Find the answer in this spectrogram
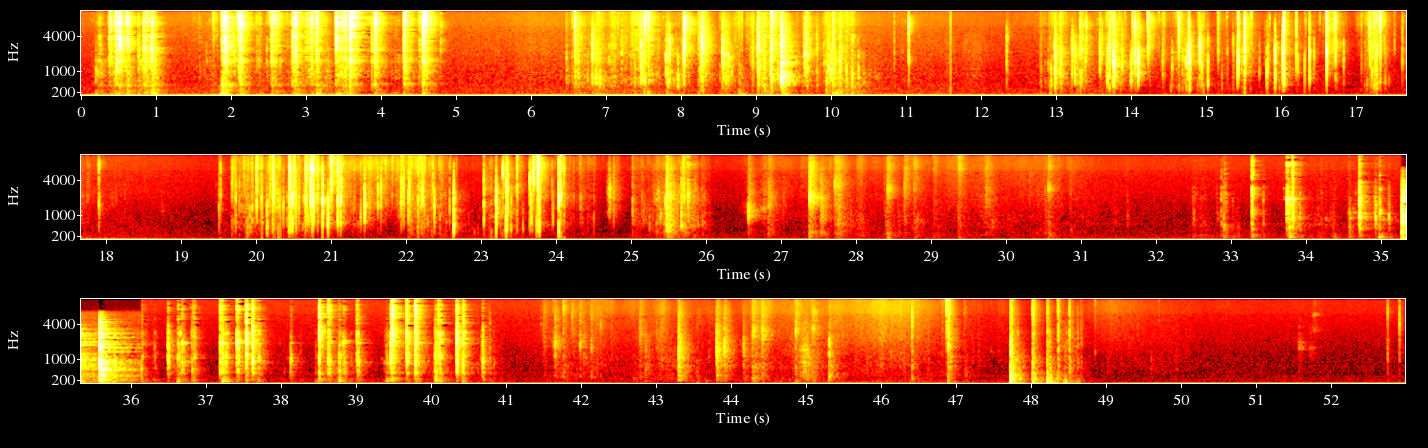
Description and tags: Kitchen Sounds [RAW]
This is the sound of me playing with things in the kitchen metal spoons and kitchen utilities.
drawer, mugs, glass, sounds, cups, bag, metal, spoons, jar, plastic, kitchen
